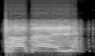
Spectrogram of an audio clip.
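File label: French trick mood low; War Thunder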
